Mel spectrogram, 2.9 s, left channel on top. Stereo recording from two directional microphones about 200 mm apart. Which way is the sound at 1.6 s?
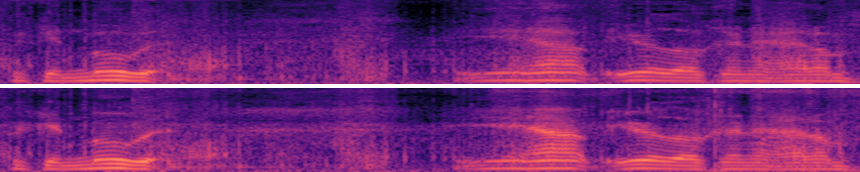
5° left (ahead or behind).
